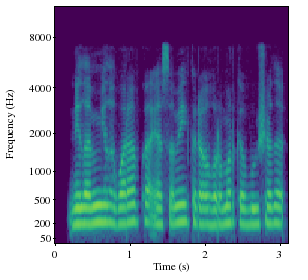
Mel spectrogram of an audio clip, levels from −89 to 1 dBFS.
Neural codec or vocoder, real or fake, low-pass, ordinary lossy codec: codec, 16 kHz, 0.8 kbps, ZipCodec; fake; 7.2 kHz; none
